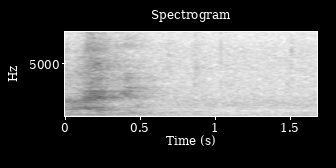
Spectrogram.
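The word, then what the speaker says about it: writing: Reading, दूसरा राइटिंग और तीसरा अर्थमेटिक। राइटिंग में W साइलेंट है, अर्थमेटिक में A साइलेंट है, अरिथमेटिक।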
